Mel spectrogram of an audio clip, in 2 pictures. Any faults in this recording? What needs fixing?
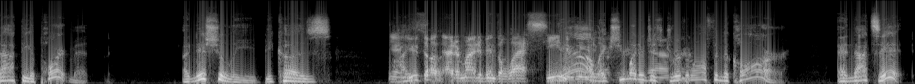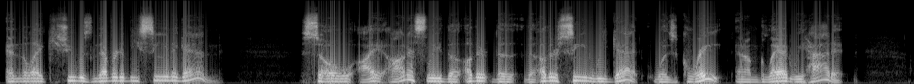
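A block size mismatch (truncated) runs through the whole speech clip. One stage hands over longer blocks than the next stage takes in, so the tail of every block is discarded. That produces a steady buzz at about 109 Hz, the block rate, and the speech plays about 1.09 times fast at close to its natural pitch. That unchanged pitch is what separates it from a sample-rate error, where speeding up would also raise the pitch. To fix and prevent it, make both stages agree on a single block size and check that every sample written is actually read.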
